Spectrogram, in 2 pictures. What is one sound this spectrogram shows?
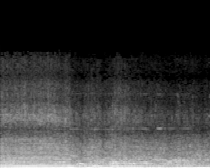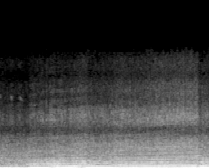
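A racing car engine drops in pitch as the car brakes and shifts down, then climbs again.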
